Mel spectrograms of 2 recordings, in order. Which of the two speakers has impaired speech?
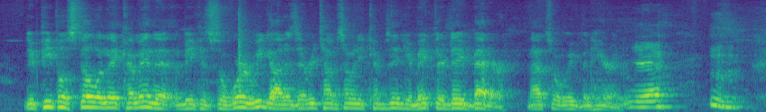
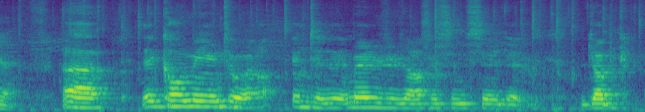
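The second: cerebral palsy.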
